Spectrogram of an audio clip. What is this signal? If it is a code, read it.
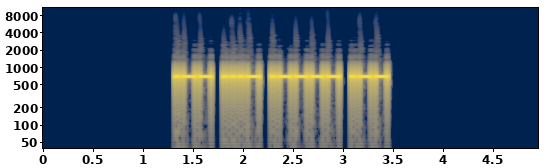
Morse code, heard as a keyed tone, about 31 wpm, 700 Hz. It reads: WV1W
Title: USA Call Signs - 4 Characters - Repeated 3x - 30wpm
